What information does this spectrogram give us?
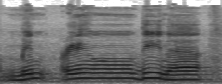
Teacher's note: رحمتن من عندنا، عندی میں نون ساکن، اس کے بعد دال حرف اخفا ہے تو نون ساکن کو اخفا کے ساتھ پڑھیں گے، یعنی ناک میں آواز دے جا کر گنگنانا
